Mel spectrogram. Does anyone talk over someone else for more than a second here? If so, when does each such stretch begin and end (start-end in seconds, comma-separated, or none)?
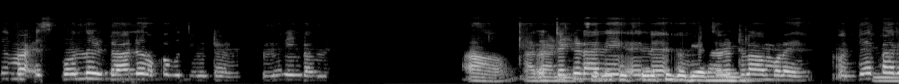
5.4-7.3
